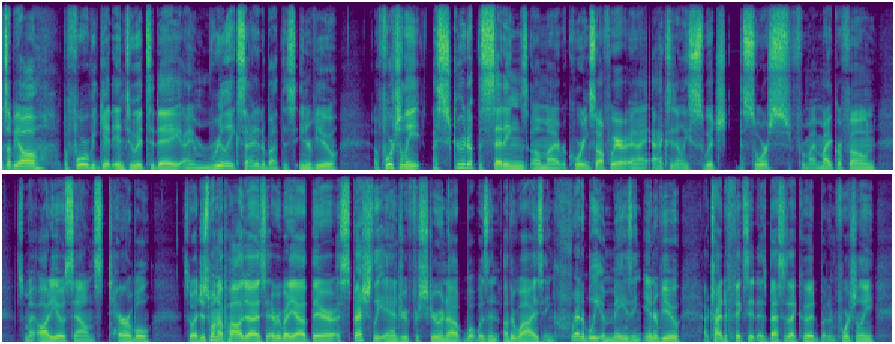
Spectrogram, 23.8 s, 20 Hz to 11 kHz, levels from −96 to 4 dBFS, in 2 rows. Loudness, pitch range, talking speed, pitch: -18 LUFS, 120-155 Hz, 185 wpm, 135 Hz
